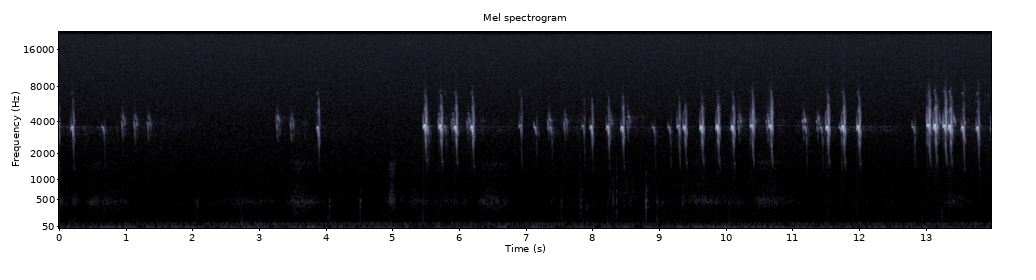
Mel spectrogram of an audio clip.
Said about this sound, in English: Place is crawling with crossbills. And they've gone to join some other wild type 2 bird at the edge of this clearing here.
